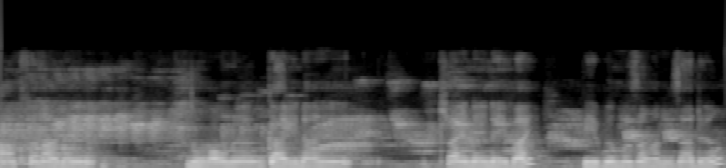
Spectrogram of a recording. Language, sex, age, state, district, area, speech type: Bodo, female, 18-30, Assam, Udalguri, urban, spontaneous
